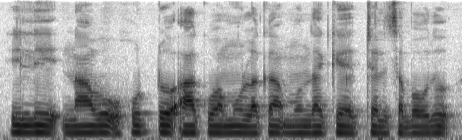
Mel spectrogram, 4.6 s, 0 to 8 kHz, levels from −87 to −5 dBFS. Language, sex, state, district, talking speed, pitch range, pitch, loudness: Kannada, male, Karnataka, Koppal, 90 wpm, 100-105 Hz, 105 Hz, -16 LUFS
